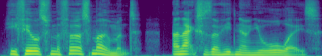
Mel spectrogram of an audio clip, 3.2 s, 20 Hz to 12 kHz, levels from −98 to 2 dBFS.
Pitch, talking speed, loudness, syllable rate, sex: 140 Hz, 280 wpm, -18 LUFS, 6.0 syllables/s, male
